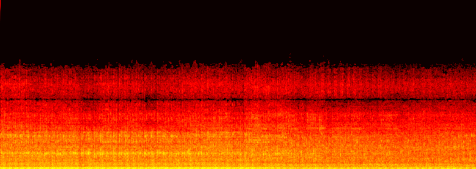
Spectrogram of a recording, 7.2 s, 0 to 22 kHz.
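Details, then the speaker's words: Honda CB400F with K&N pod filters, after raising the idle adjuster: even, steady idle with a low rhythmic throb and audible intake hiss, cleaner than before. Normal idle. "Definitely sounds way better, way cleaner. Yeah, I just had to screw the idle adjuster a little bit."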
